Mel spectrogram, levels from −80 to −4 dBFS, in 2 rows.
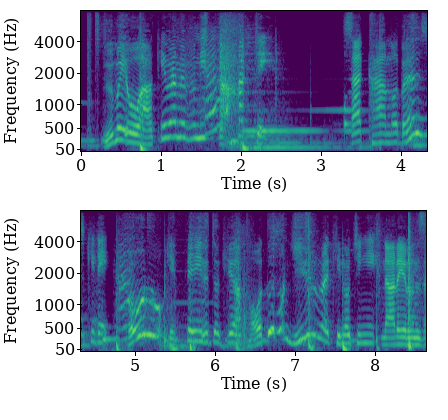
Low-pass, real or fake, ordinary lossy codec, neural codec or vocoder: none; fake; none; codec, 16 kHz, 0.5 kbps, X-Codec, HuBERT features, trained on balanced general audio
